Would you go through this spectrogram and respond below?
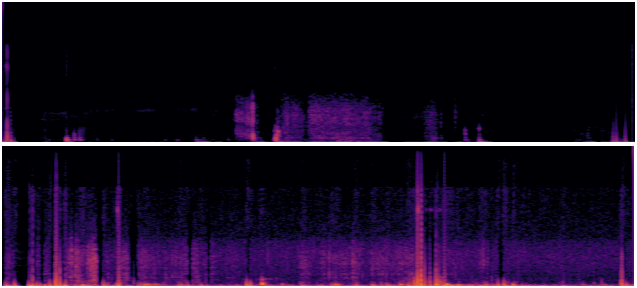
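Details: Stomach growling (borborygmi): a few short low gurgles, then a long run of loud, irregular low rumbling and gurgling.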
